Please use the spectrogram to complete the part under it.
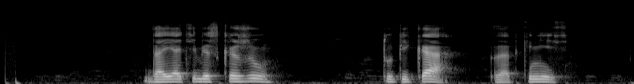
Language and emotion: Russian, angry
